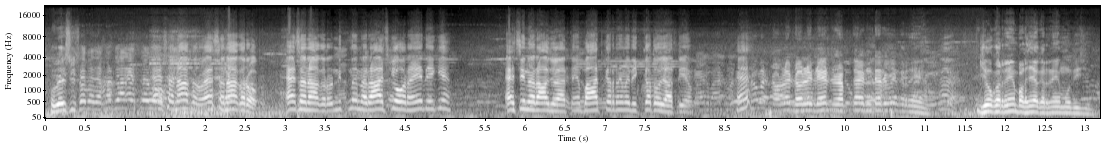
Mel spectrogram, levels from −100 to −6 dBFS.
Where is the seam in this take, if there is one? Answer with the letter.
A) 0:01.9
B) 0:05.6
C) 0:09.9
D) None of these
D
